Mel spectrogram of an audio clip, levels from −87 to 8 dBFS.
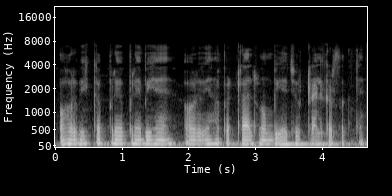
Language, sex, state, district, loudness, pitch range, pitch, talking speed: Hindi, male, Madhya Pradesh, Bhopal, -19 LUFS, 105-110 Hz, 105 Hz, 230 wpm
